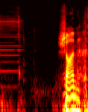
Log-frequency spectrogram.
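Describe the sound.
A short, harsh electronic buzz from a Taboo game buzzer, rich and raspy, lasting under half a second, followed by a brief pause and then a person talking.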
